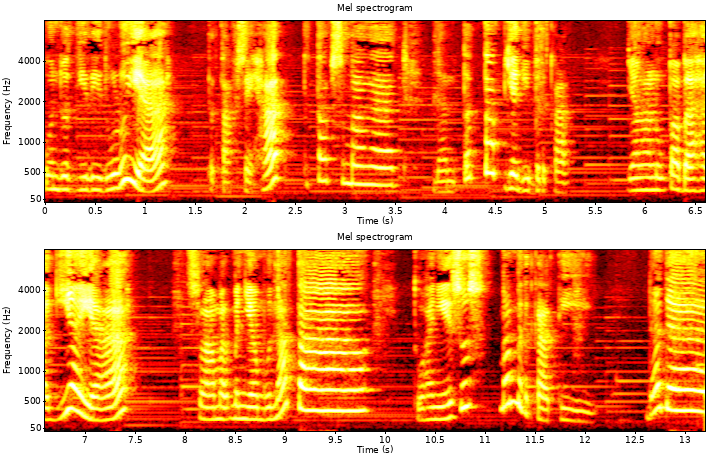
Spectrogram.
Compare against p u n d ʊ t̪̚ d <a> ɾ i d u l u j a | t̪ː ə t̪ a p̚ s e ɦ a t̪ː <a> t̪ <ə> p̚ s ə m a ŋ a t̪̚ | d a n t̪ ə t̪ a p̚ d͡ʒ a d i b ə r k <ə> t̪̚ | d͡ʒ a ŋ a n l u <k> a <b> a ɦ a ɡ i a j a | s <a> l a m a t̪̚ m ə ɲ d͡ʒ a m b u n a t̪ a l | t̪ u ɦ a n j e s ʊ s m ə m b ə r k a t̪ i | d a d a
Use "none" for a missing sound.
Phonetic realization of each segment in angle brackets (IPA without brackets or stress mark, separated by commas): i, ə, a, a, p, b, ə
